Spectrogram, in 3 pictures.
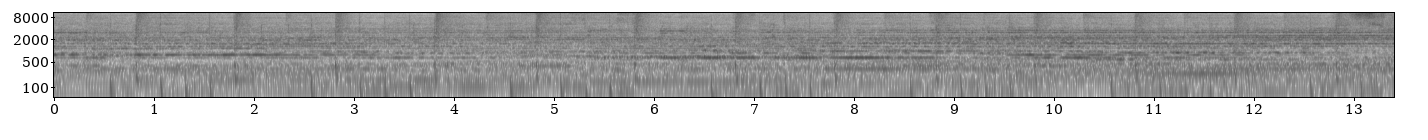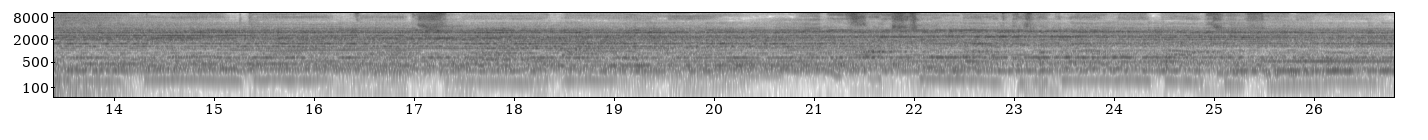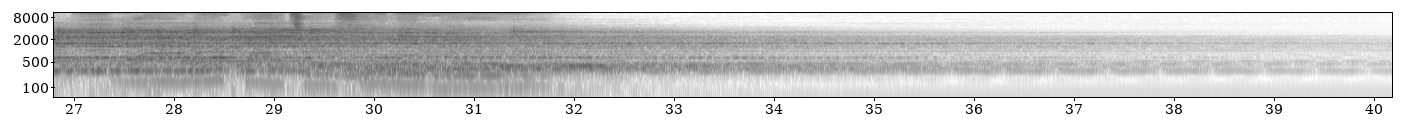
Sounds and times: Gong: 0:00.0 - 0:38.8.

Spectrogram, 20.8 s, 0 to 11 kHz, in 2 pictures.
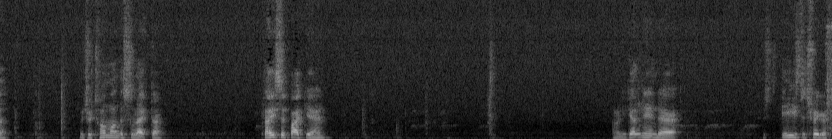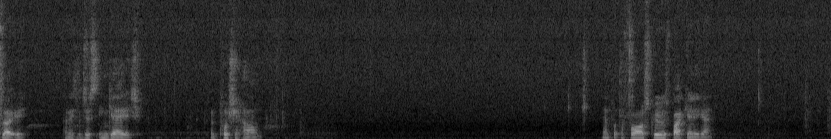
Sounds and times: Speech: 0:01.0 - 0:02.1, 0:03.3 - 0:04.2, 0:07.6 - 0:08.5, 0:09.6 - 0:12.2, 0:13.0 - 0:13.7, 0:17.9 - 0:19.4.

